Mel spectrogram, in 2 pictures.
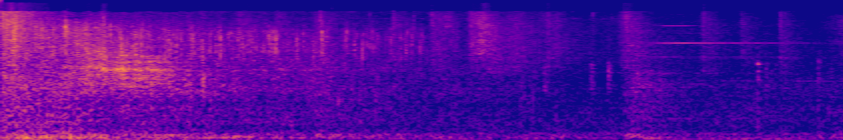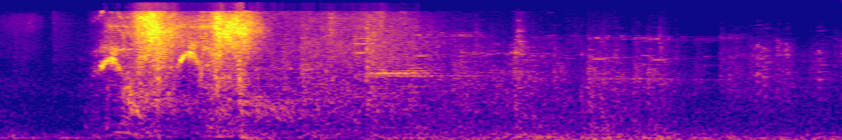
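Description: Incendio fire spell bursting in Hogwarts Legacy, a loud whooshing blast of flame that swells around the middle and trails off into a roaring rumble over a dense game soundscape.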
